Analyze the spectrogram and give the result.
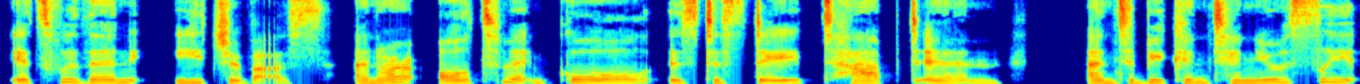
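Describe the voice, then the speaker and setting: A woman's voice: mid-range voice, dry recording, clean studio sound. Slightly sick woman podcast host. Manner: calm, measured reading from a script. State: sick, voice a little off. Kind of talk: scripted solo podcast on spiritual growth.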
